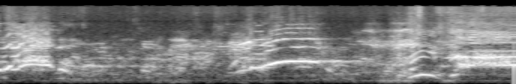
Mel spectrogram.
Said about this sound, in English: Panic also caught on camera in the aftermath, lawn chairs and possessions left behind, people screaming for their loved ones.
